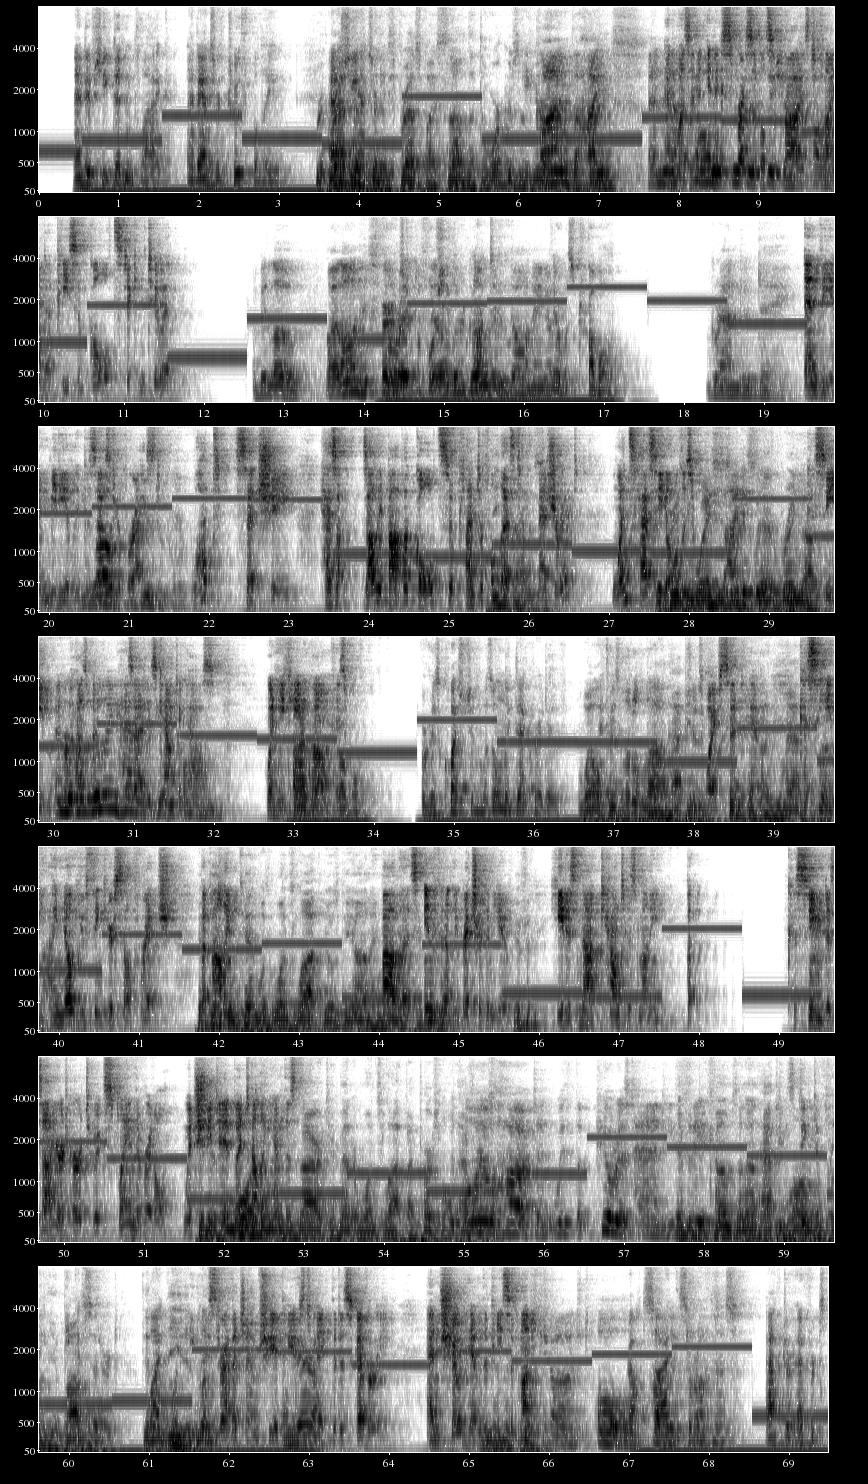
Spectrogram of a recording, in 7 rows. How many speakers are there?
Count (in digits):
4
